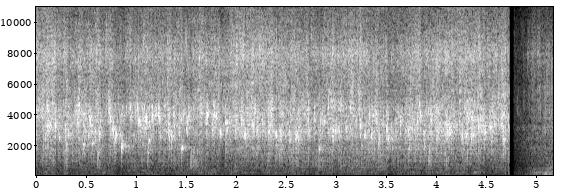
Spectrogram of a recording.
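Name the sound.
pointed gourd (potol) slices frying in oil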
